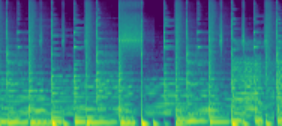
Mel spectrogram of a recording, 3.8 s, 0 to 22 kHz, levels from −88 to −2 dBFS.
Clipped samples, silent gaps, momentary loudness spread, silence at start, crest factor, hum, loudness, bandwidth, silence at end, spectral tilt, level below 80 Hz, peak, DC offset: under 0.1%; none; 3 LU; 0 s; 16 dB; none; -19 LUFS; over 20 kHz; 0 s; -4.5 dB/octave; -22 dBFS; 0 dBFS; under 0.1%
